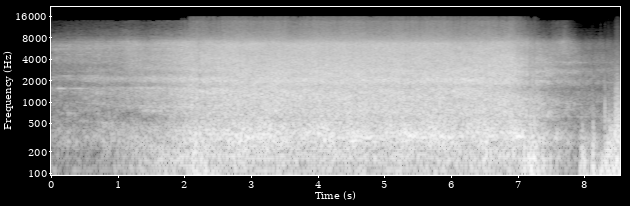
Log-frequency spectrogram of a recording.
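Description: Electric commuter train passing through the station at speed without stopping: its rush of wheels and air builds over about two seconds, stays loud for about five seconds, then drops away abruptly as the last car goes by. Gusts of wind hit the microphone in its wake near the end.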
